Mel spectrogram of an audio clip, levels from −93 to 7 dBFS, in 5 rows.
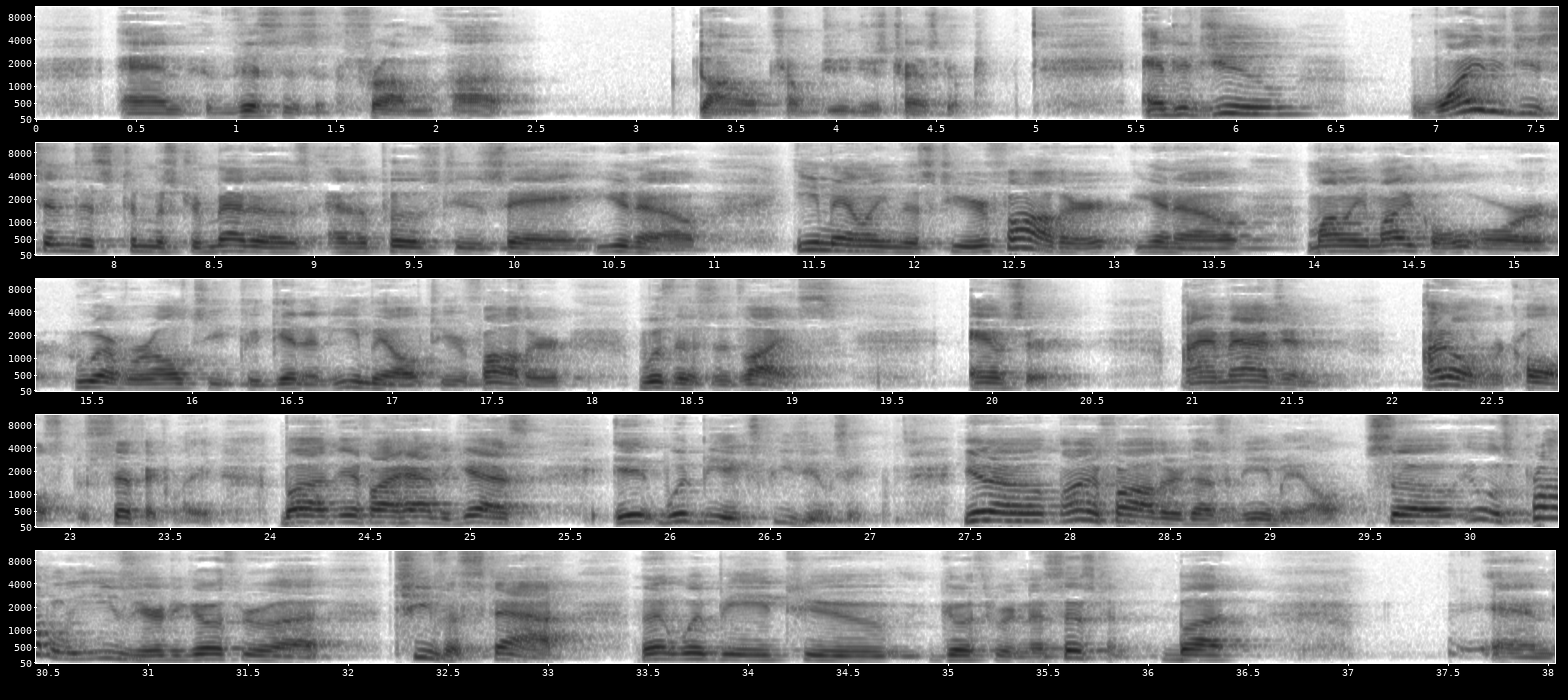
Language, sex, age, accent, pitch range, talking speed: English, male, 60-79, American, 120-190 Hz, 150 wpm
